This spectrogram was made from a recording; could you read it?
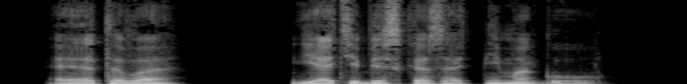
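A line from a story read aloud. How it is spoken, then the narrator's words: Gentle. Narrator (Russian): ласково ответил он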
